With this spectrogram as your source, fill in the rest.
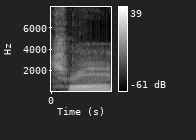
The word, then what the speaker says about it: Trier: bill Lars von Trier Trier I think is pronounced true I did enjoy this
